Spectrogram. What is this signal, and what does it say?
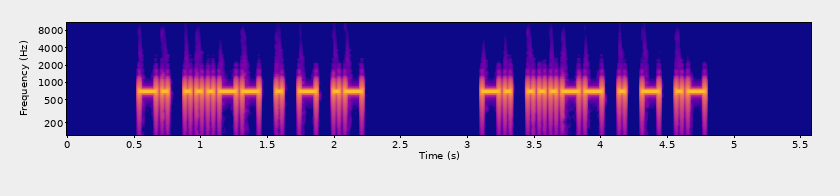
Morse code, heard as a keyed tone, about 28 wpm, 700 Hz. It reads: N3ETA N3ETA
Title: USA Call Signs - 5 Characters - Repeated 2x - 28wpm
